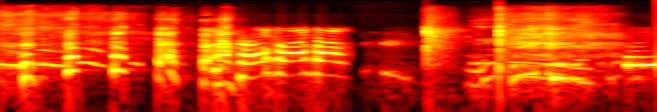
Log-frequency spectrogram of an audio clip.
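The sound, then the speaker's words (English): A few sharp, crisp finger snaps ring out at irregular moments, mixed in with people talking and laughing over them. “I wish I like I'm snapping my fingers.”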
